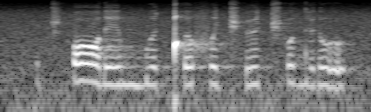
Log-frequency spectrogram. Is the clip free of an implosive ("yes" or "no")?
yes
